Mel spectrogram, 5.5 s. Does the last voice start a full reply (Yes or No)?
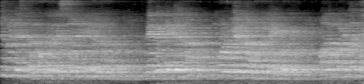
No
